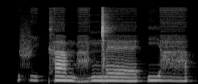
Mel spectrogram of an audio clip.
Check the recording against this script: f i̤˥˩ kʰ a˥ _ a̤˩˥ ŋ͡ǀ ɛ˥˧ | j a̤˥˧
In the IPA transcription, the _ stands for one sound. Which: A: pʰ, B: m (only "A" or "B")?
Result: B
